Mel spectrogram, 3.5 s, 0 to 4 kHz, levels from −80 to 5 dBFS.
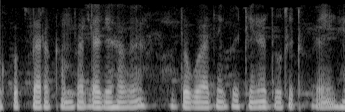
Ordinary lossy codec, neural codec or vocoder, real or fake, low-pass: MP3, 32 kbps; none; real; 3.6 kHz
